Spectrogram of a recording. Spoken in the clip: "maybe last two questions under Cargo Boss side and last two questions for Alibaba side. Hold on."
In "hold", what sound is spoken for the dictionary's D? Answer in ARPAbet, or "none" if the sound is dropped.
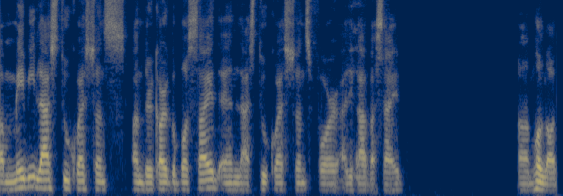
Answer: none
